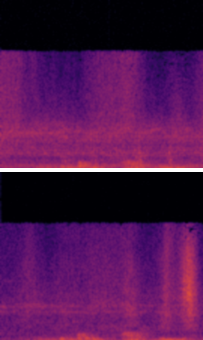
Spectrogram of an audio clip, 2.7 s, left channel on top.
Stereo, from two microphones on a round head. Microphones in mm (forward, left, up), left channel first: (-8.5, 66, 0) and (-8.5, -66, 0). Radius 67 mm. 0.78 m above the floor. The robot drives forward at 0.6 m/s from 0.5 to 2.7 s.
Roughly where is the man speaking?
Right.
